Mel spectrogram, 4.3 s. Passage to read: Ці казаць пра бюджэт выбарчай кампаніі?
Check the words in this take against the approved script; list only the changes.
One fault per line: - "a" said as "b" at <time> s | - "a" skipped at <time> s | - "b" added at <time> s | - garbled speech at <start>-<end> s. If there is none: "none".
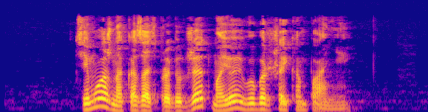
- "можна" added at 0.9 s
- "маёй" added at 2.2 s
